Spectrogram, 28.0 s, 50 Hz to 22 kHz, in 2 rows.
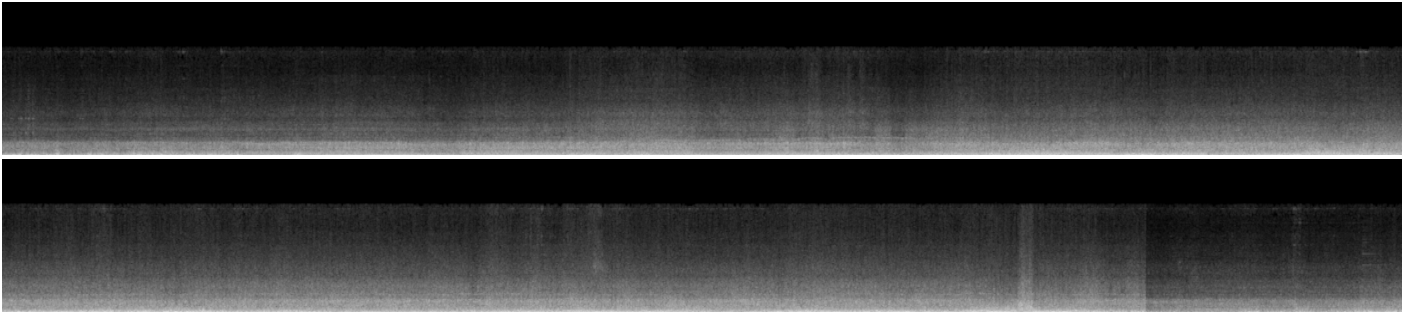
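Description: Suzuki Raider 150 FI's single-cylinder four-stroke engine running under way, its pitch rising and falling with throttle and gear changes, over steady wind noise on the microphone. The engine note drops lower for a couple of seconds near the end.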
